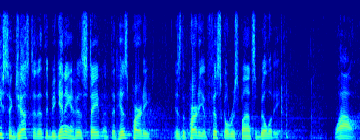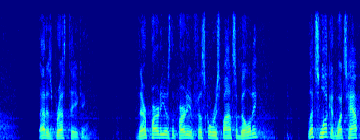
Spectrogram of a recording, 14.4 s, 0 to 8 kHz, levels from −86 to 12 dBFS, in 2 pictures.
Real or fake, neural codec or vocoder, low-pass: real; none; 7.2 kHz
